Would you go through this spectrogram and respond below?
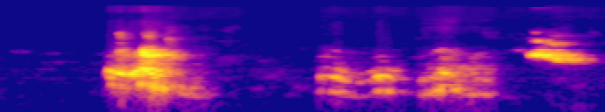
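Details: Blenheim Cavalier King Charles Spaniel puppies from a litter of five born at New Year in an indoor home puppy pen. One rough bark, then three short, lower yips in quick succession, ending in a higher, whining yelp.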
